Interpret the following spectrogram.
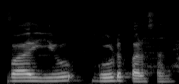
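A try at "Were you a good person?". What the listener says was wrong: वर यू गुड पर्सन? एक question की feeling लाओ, एक लगना चाहिए कि मैं क्वेश्चन पूछ रहा हूँ, ऐसा नहीं वर यू भैया साइंटिस्ट, ऐसा लग रहा है आप उसको बता रहे हो भैया तू ना साइंटिस्ट था। उससे पूछना है, क्वेश्चन करना है।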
